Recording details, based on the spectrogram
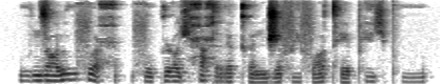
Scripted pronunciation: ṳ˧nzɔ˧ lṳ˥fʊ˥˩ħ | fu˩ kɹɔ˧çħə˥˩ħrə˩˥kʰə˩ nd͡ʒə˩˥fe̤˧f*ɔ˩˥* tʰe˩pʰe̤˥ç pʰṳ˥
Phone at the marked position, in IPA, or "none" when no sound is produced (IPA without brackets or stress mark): ɔ˩˥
